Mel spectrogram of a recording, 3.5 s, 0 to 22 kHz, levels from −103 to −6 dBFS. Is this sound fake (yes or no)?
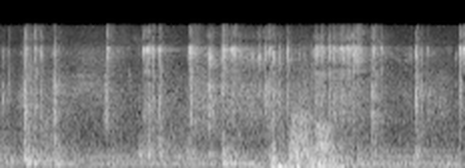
no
